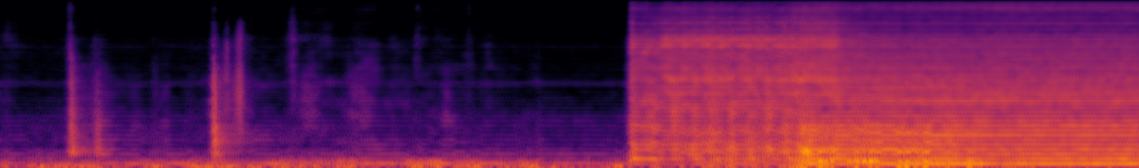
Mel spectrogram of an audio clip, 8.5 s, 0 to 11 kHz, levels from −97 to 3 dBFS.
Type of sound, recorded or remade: remade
